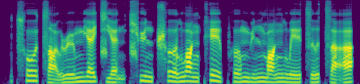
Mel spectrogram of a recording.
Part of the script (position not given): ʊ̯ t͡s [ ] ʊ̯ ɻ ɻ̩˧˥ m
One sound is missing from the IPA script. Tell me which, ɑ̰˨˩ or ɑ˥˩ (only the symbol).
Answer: ɑ̰˨˩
